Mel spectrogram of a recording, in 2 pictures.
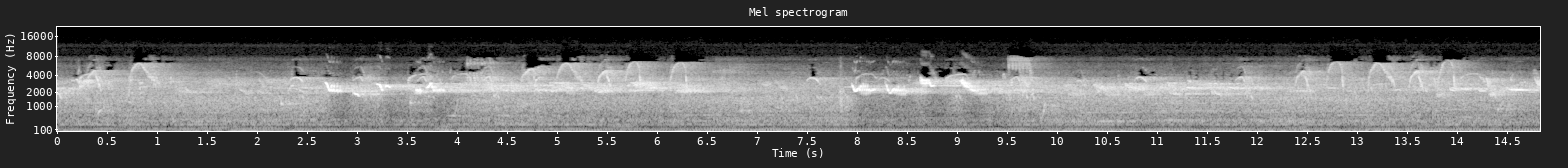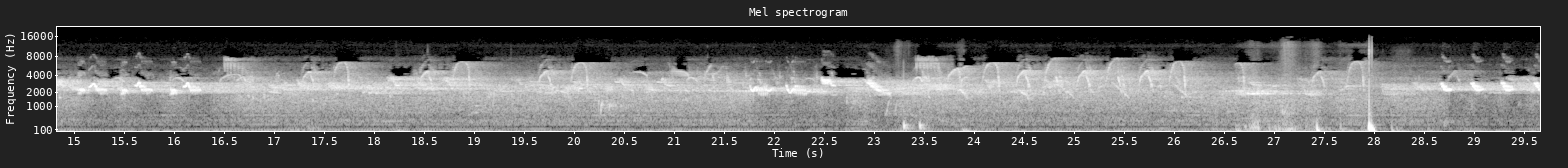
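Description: Small birds chirping: clusters of quick, high chirps every few seconds, with a single sharp knock near the end.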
